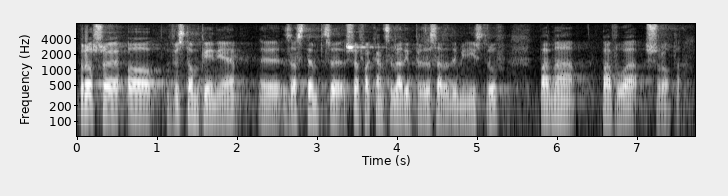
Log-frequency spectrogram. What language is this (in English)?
Polish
